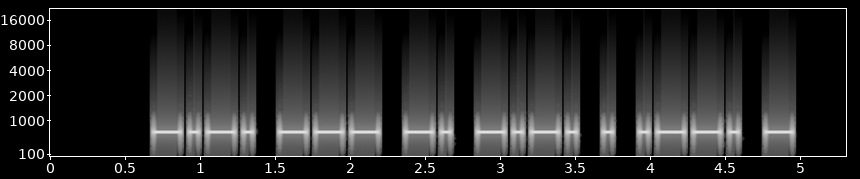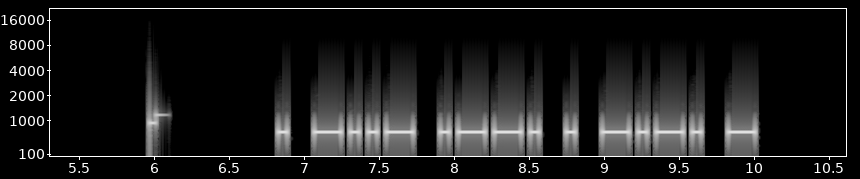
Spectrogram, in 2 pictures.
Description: Morse code, heard as a keyed tone, about 20 wpm, 700 Hz. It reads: CONCEPT EXPECT
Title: Sentences from Top 1100 Words - New Word Drill Alt - 20wpm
